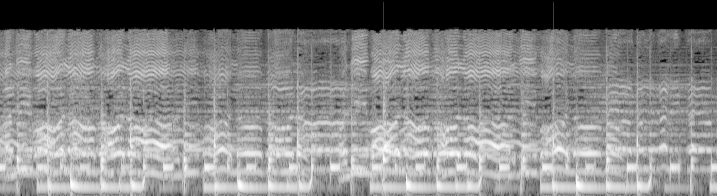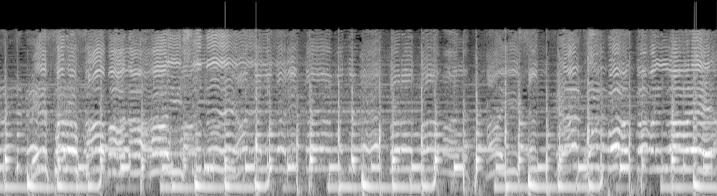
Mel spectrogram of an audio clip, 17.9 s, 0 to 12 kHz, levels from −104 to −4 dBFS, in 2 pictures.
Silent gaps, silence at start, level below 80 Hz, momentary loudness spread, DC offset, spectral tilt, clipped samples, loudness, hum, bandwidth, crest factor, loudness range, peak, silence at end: none; 0 s; -40 dBFS; 6 LU; under 0.1%; -5.5 dB/octave; under 0.1%; -12 LUFS; none; 7.8 kHz; 12 dB; 2 LU; 0 dBFS; 0 s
